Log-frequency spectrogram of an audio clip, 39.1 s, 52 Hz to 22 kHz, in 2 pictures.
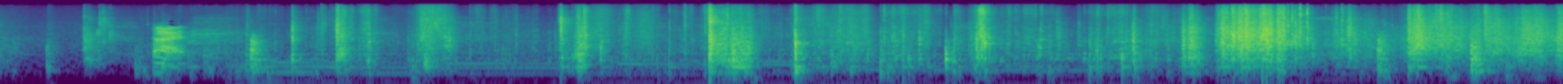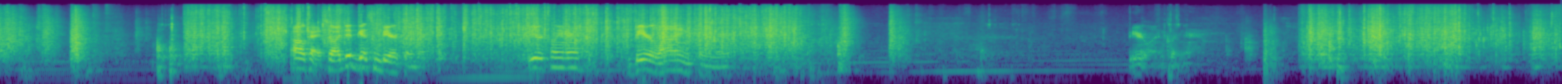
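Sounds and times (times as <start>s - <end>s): packing paper rustling: 3.9s - 20.8s, 21.8s - 31.0s, 35.8s - 39.0s.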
